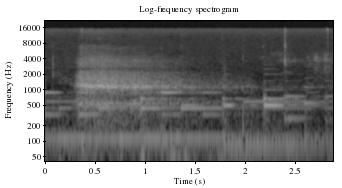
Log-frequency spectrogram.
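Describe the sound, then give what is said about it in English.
A long, slow breath drawn in and let all the way out: a soft, airy rush that swells and then eases over a few seconds, with steady low tones humming underneath. “Take a long breath in. And let the air all the way out.”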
